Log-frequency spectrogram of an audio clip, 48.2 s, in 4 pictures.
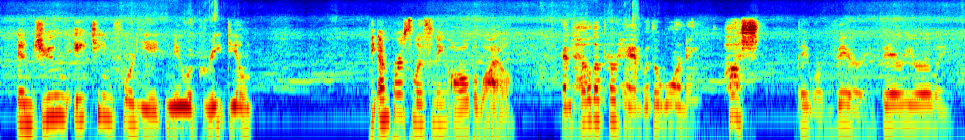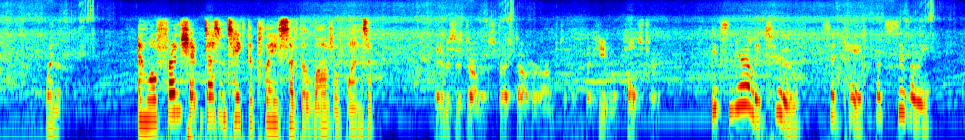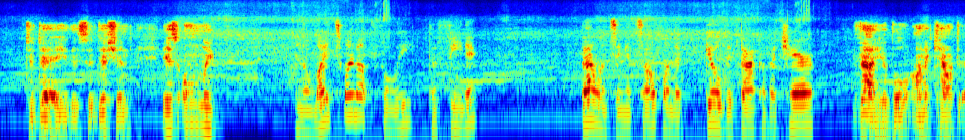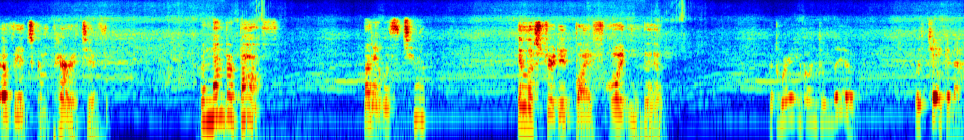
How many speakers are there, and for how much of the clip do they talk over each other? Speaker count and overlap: eight, no overlap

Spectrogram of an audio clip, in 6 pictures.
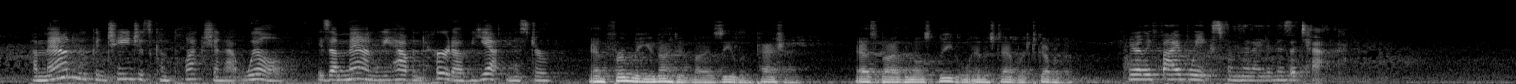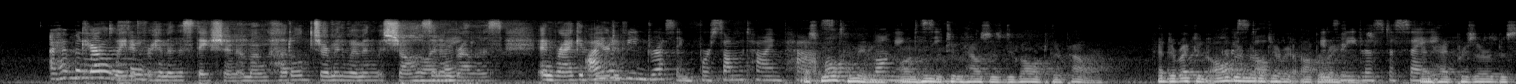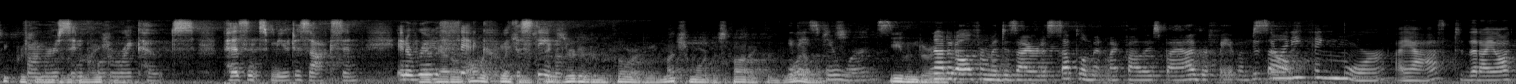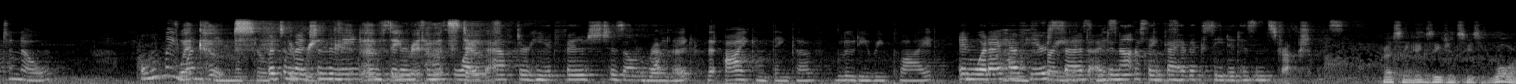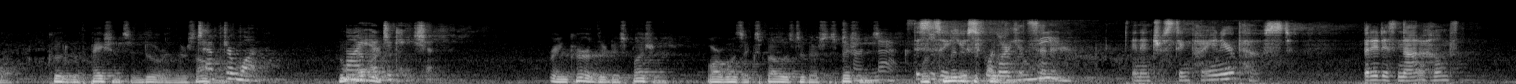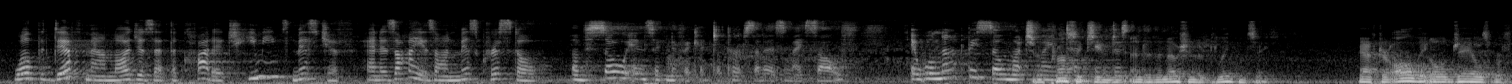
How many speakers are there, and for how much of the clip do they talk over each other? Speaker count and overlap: four, about 26%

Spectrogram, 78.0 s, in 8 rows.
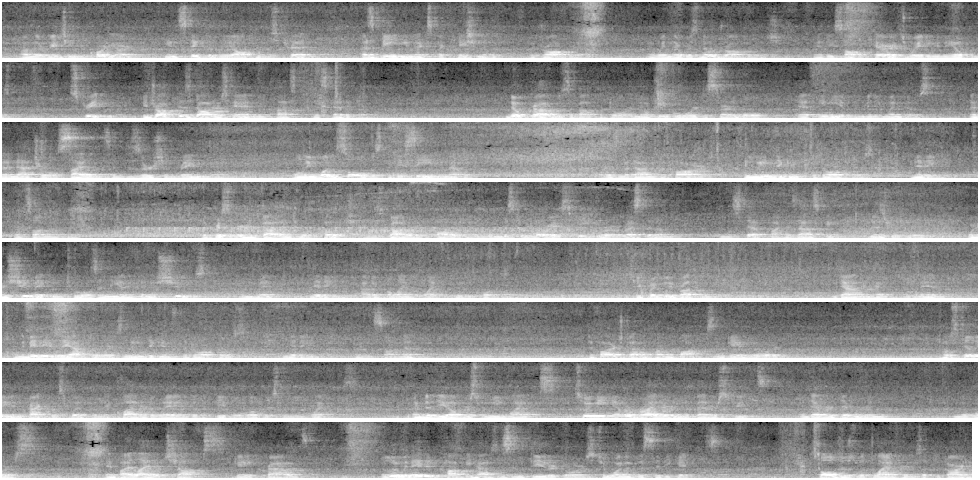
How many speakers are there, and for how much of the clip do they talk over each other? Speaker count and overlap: one, no overlap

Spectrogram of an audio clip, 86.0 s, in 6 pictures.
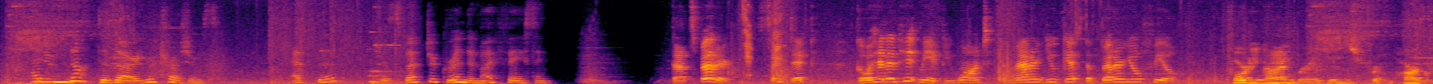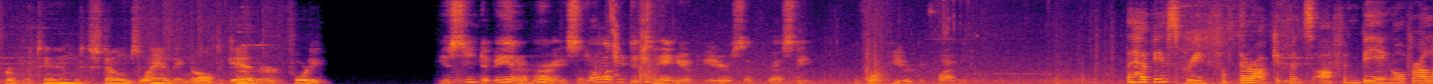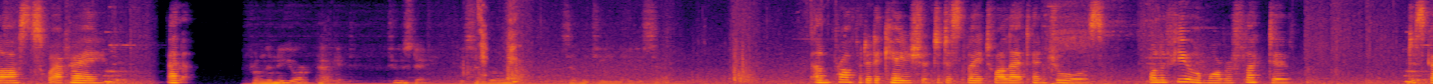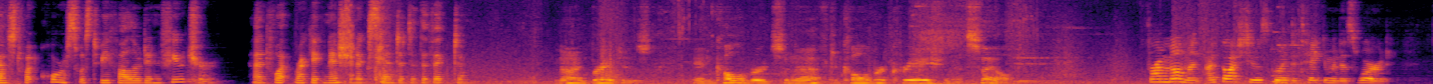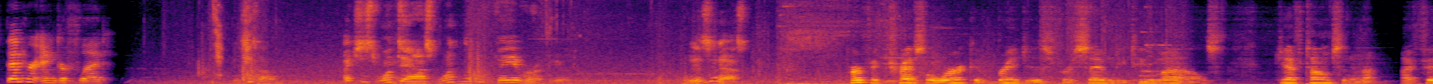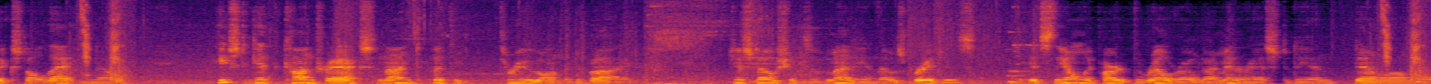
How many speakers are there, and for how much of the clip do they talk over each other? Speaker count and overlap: six, no overlap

